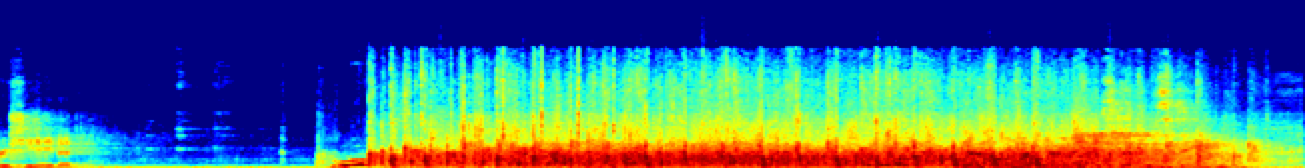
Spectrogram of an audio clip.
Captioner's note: applause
